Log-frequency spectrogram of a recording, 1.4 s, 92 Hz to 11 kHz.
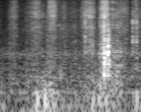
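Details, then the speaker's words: BMW E87 118d on new Yokohama Advan Neova AD08RS 215/45 R17 tyres with 20 mm rear wheel spacers, driving over bumps: short scraping rubs come and go over low road noise as a rear tyre catches the arch liner; later fixed with 15 mm spacers. "Bit bumpy down there, let's give it a go. Oh, we're catching on the wheel liners."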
